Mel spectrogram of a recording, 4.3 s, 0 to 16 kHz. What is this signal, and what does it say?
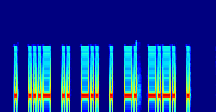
Morse code, heard as a keyed tone, about 25 wpm, spaced as for 20 wpm, 550 Hz. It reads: EVIDENCE
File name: podcast / News headlines-1x-25x20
